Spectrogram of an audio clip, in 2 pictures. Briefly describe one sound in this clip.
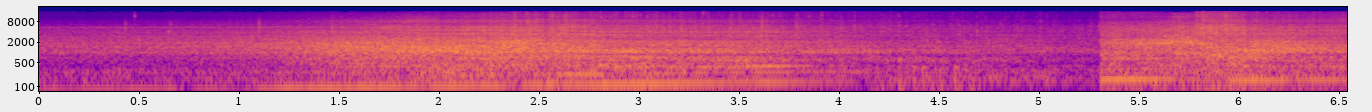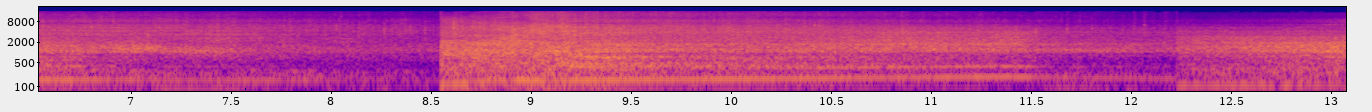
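Tyres swish on the road as a car speeds past.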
